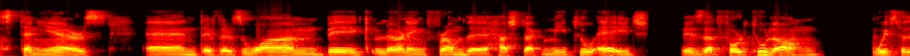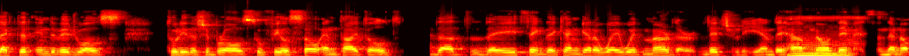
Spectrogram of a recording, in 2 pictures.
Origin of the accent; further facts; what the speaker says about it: Argentina; moved away; I grew up in Argentina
